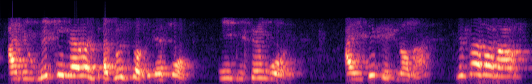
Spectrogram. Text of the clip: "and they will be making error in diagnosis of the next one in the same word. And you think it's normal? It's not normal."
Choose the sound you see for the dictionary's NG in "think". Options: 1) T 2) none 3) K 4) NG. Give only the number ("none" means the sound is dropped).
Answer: 2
